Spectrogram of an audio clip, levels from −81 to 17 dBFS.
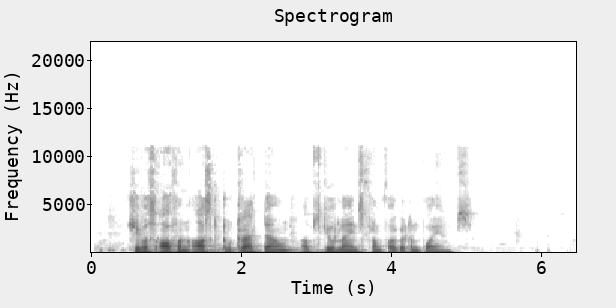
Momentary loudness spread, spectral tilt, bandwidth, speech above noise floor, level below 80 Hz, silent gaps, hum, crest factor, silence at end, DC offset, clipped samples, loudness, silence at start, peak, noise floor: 13 LU; -8 dB/octave; 11.5 kHz; 51 dB; -52 dBFS; none; none; 20 dB; 1.45 s; under 0.1%; under 0.1%; -21 LUFS; 0.5 s; 0 dBFS; -71 dBFS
